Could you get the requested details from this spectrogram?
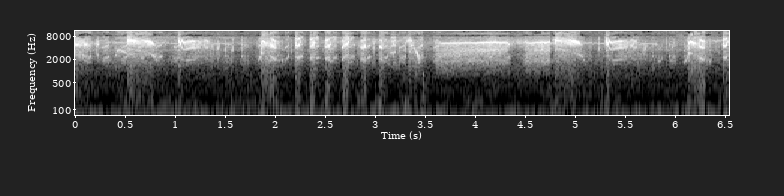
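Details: Swiftlets' roosting lure call for a bird house: bursts of shrill chirps and clicking rattles alternate with short gaps, and a long thin high whistle runs through the middle.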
